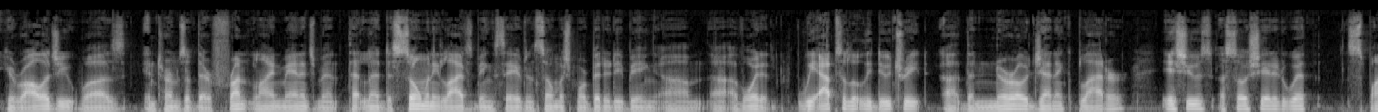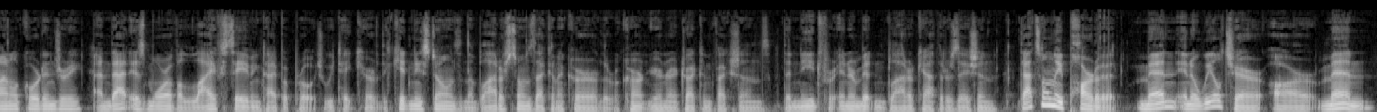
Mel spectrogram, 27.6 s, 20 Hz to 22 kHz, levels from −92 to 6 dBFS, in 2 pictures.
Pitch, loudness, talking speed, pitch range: 90 Hz, -21 LUFS, 185 wpm, 80-100 Hz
